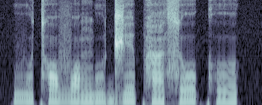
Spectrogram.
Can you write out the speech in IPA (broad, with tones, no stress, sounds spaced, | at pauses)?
β u˨ tʰ ɔ˨ v ɔ˨ ŋ u˨ d͡ʒ e˦ pʰ ã˨ s oː˦ kʰ ʊ˨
